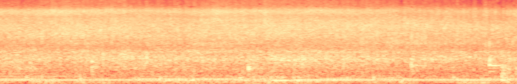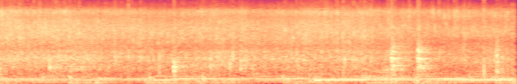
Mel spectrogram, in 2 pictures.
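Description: Tomato puree and green chili paste are stirred in a karahi for Afghani karahi, making a loud, continuous close sizzle with repeated scraping strokes of the spoon and no speech.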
